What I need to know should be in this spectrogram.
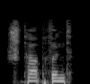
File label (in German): "stapfend", German; adjectives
